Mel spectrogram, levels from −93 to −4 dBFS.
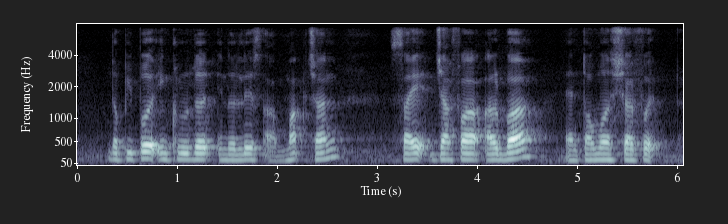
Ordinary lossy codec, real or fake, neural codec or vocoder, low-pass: none; fake; codec, 16 kHz, 8 kbps, FunCodec, trained on Chinese and English, 25 frames a second; 7.2 kHz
